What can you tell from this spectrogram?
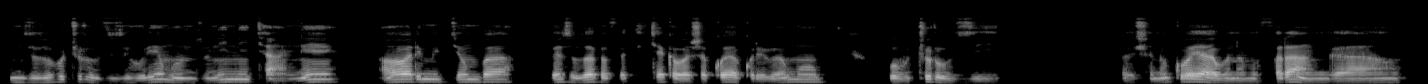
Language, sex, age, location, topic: Kinyarwanda, male, 25-35, Kigali, finance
